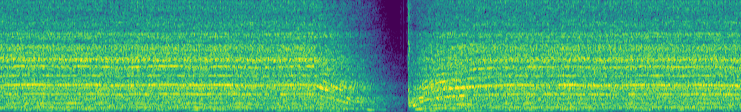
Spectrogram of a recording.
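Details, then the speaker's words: Starter motor spinning freely: high steady whine that winds down, stops, then snaps back to full speed; turning much quicker than before, not laboring, no heat building; normal starter spin. "Turning much quicker. Way better sound, it's not laboring."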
